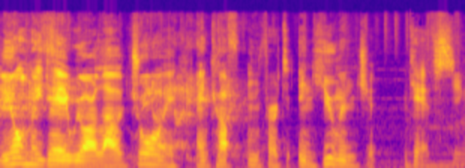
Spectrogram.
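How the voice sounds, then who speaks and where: Clear music plays in the background as a booming, put-on character voice speaks at a fairly slow pace. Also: man, fairly low pitch for a man. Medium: solo performance. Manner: grandiose, booming laughter.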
